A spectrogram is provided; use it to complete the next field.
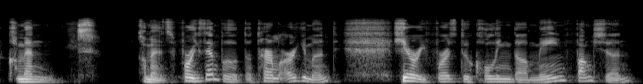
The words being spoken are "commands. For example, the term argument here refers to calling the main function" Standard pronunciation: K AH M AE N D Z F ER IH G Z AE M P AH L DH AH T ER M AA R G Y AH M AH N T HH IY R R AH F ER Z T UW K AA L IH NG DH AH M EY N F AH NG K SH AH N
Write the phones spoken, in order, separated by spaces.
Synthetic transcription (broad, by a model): K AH M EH N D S F ER IH G Z AE M P AH L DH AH T ER M AA R G Y AH M AH N T HH IY R R AH F ER Z T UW K AA L IH NG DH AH M EY N F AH NG K SH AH N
